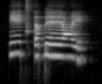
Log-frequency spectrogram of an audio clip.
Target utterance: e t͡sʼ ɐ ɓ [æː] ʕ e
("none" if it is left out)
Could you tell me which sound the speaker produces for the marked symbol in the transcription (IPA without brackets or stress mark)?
ɛː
